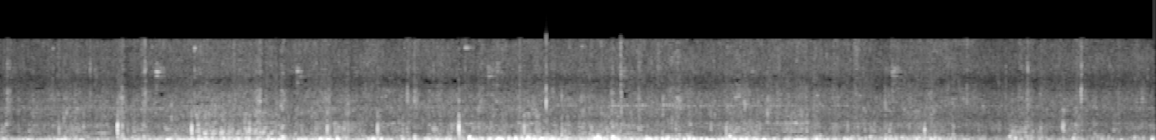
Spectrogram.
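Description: Horse hoofbeats on a dirt trail at a quick, uneven gait, with the rattle and rustle of riding. Louder in the middle and fading near the end.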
